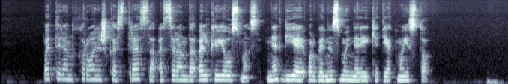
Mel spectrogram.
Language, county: Lithuanian, Vilnius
